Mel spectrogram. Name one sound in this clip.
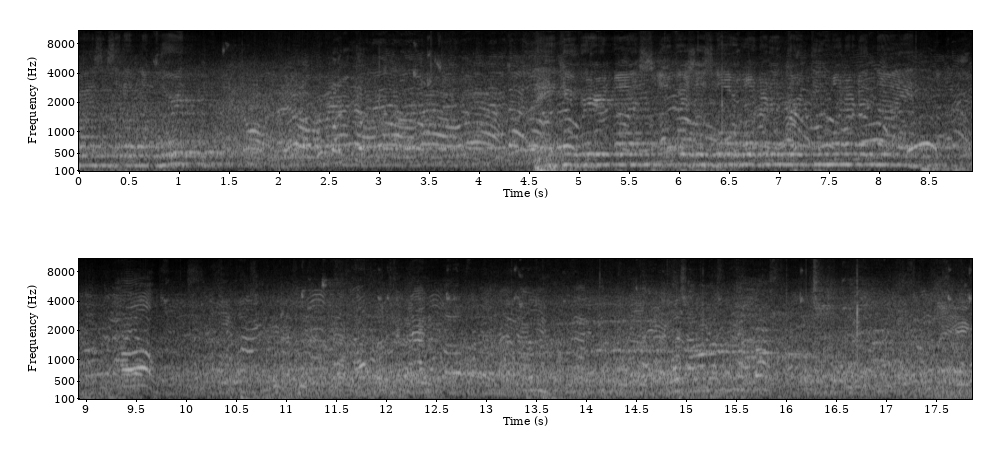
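Young men shout excitedly close by.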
